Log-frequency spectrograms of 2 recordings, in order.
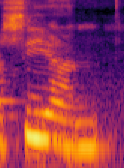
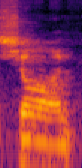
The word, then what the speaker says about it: Sean: Sean Williams, I always call him before Cian. Then I learned that. But it's called, you pronounce it Sean.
